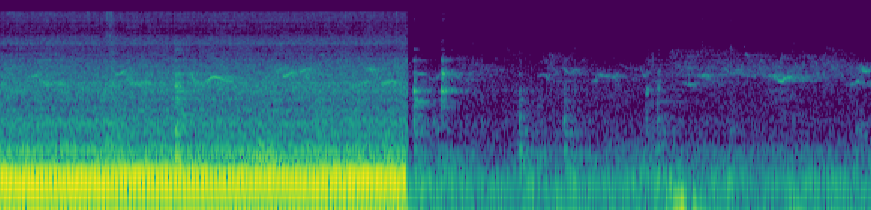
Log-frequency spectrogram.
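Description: Pickup truck engine idling with a steady low hum that cuts off abruptly about two and a half seconds in. Birds chirp throughout, plain once the engine sound is gone, with a faint low thump near the end.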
